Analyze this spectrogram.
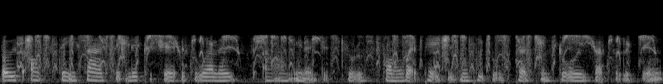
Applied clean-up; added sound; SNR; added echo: none; Animal; 3 dB; none.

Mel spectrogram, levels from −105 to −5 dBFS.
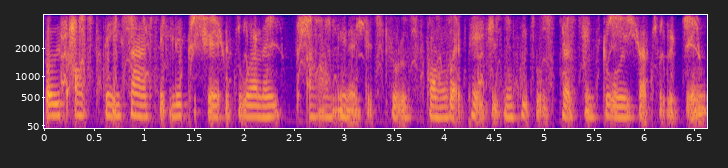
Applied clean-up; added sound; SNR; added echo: neural mask model RNNoise.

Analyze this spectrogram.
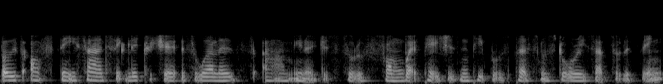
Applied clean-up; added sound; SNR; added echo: none; none; none; none.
